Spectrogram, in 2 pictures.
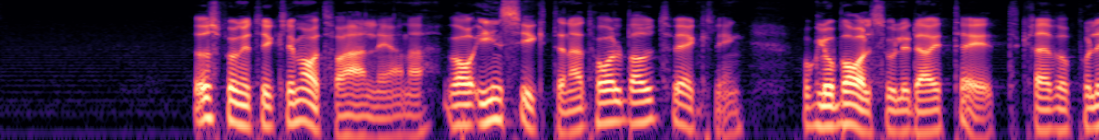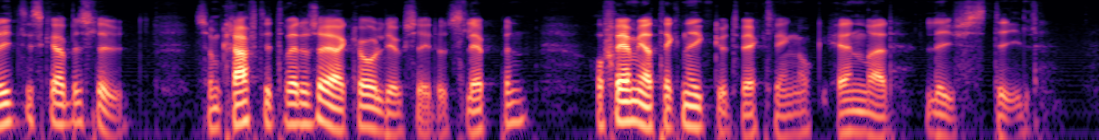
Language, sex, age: Swedish, male, 61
